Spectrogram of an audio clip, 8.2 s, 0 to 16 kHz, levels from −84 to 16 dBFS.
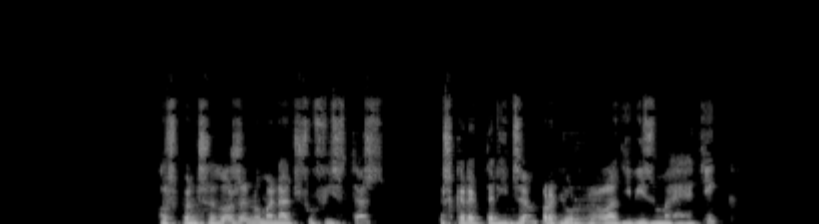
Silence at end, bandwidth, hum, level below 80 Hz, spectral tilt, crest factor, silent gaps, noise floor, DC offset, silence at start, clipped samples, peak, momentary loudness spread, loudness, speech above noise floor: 1.05 s; 9.4 kHz; none; -60 dBFS; -6 dB/octave; 18 dB; none; under -90 dBFS; under 0.1%; 1.6 s; under 0.1%; -4 dBFS; 9 LU; -22 LUFS; over 69 dB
